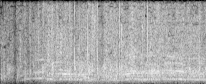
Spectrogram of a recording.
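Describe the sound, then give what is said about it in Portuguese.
Applause and cheering greet Brazil's six-time champion national futsal team. Loud clapping swells after a brief dip at the start, then holds strong, with cheering voices mixed in. “palmas aqui para a seleção brasileira de futsal.”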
